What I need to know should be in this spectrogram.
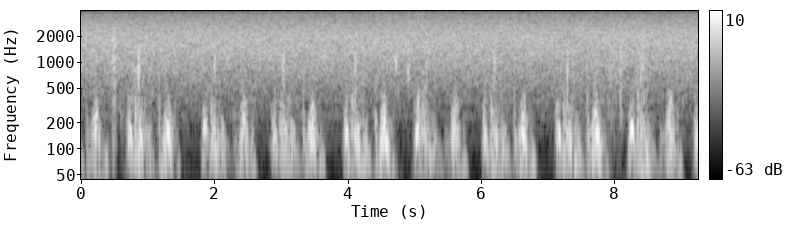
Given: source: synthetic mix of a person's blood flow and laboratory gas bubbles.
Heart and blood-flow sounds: Doppler ultrasound of blood flow; precordium
4.70-4.78 s: bubbles
4.89-4.96 s: bubbles
5.03-5.19 s: bubbles
From the record:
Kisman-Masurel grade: 212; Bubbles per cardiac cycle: several, 3 to 8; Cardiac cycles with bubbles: 1 to 10%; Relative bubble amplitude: moderate (0.250 to 0.450); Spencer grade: 1 (occasional bubble signal discernible with the cardiac motion signal, with majority of cardiac periods free of bubbles); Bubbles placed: anywhere in the cardiac cycle

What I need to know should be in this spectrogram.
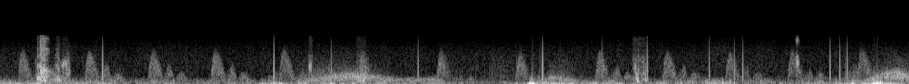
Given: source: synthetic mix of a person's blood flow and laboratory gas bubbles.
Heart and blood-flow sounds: Doppler ultrasound of blood flow; subclavian vein
0.35-0.72 s: bubbles
3.08-3.14 s: bubbles
3.56-3.67 s: bubbles
6.32-6.49 s: bubbles
7.95-8.00 s: bubbles
From the record:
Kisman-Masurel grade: 123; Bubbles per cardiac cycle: 1 to 2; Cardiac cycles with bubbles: 10 to 50%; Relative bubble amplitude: loud (0.450 to 0.775); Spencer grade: 2 (many but less than half of the cardiac periods contain bubble signals, singularly or in groups); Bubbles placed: anywhere in the cardiac cycle

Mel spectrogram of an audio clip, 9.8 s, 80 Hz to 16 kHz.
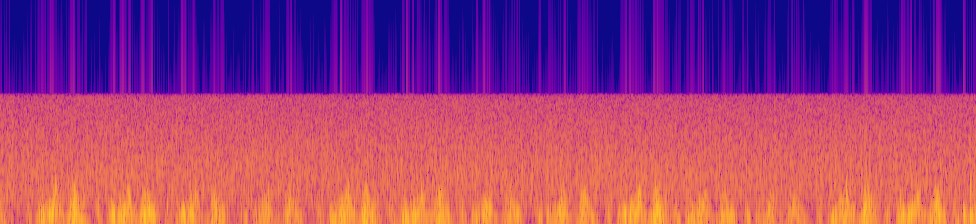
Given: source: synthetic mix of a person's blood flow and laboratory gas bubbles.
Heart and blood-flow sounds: Doppler ultrasound of blood flow; precordium
9.60-9.74 s: bubbles
From the record:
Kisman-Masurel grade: 113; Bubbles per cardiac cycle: 1 to 2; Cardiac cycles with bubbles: 1 to 10%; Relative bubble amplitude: loud (0.450 to 0.775); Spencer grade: 1 (occasional bubble signal discernible with the cardiac motion signal, with majority of cardiac periods free of bubbles); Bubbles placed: anywhere in the cardiac cycle

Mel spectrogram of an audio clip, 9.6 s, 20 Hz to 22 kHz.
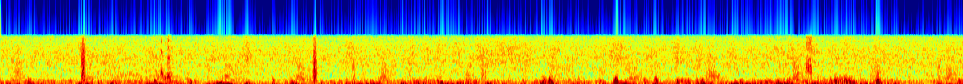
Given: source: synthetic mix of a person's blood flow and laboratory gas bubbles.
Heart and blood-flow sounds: Doppler ultrasound of blood flow; subclavian vein
1.51-1.76 s: bubbles
7.90-8.12 s: bubbles
From the record:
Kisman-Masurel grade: 121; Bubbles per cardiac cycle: 1 to 2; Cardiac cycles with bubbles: 10 to 50%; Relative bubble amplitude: barely perceptible (0.100 to 0.250); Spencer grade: 2 (many but less than half of the cardiac periods contain bubble signals, singularly or in groups); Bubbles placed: anywhere in the cardiac cycle

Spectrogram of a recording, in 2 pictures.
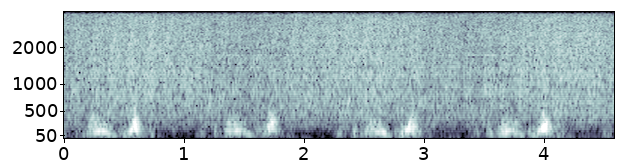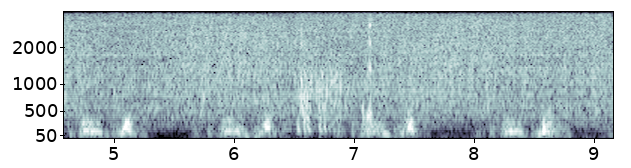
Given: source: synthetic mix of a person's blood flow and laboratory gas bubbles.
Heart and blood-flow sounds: Doppler ultrasound of blood flow; precordium
6.40-6.92 s: bubbles
7.04-7.20 s: bubbles
From the record:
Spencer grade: 2 (many but less than half of the cardiac periods contain bubble signals, singularly or in groups); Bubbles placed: only in the low amplitude regions of the cardiac cycle

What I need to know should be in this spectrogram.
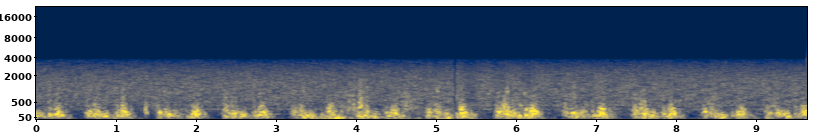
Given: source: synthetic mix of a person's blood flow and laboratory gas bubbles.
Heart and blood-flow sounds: Doppler ultrasound of blood flow; precordium
1.35-1.42 s: bubbles
From the record:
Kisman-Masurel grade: 113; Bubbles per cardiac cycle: 1 to 2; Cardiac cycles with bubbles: 1 to 10%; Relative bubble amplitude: loud (0.450 to 0.775); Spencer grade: 1 (occasional bubble signal discernible with the cardiac motion signal, with majority of cardiac periods free of bubbles); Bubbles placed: anywhere in the cardiac cycle

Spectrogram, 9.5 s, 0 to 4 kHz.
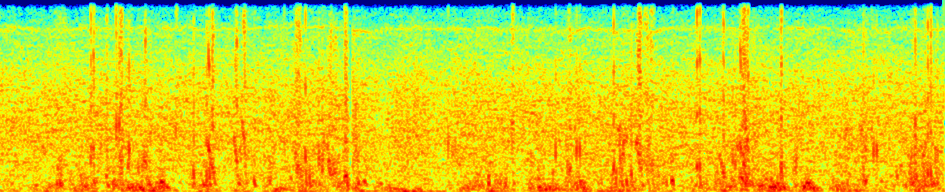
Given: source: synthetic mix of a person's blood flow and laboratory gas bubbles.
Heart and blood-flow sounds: Doppler ultrasound of blood flow; precordium
0.55-0.70 s: bubbles
0.80-1.35 s: bubbles
1.38-1.56 s: bubbles
1.77-1.81 s: bubbles
1.88-2.25 s: bubbles
2.34-2.62 s: bubbles
2.67-2.78 s: bubbles
2.86-3.74 s: bubbles
4.47-4.61 s: bubbles
4.74-5.20 s: bubbles
5.51-5.84 s: bubbles
5.96-6.79 s: bubbles
6.93-7.09 s: bubbles
7.14-7.71 s: bubbles
7.75-7.89 s: bubbles
8.38-9.45 s: bubbles
From the record:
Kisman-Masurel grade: 342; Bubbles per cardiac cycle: rolling drumbeat, 9 or more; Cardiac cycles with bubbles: 100%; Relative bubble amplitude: moderate (0.250 to 0.450); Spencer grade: 3 (all of the cardiac periods contain showers or single bubble signals, but not dominating or overriding the cardiac motion signals); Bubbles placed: anywhere in the cardiac cycle

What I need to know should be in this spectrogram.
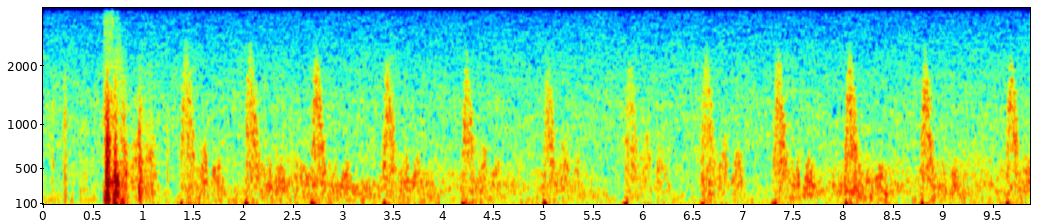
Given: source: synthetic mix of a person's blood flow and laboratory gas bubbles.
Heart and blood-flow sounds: Doppler ultrasound of blood flow; subclavian vein
0.59-0.78 s: bubbles
From the record:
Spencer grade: 1 (occasional bubble signal discernible with the cardiac motion signal, with majority of cardiac periods free of bubbles); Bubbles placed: anywhere in the cardiac cycle

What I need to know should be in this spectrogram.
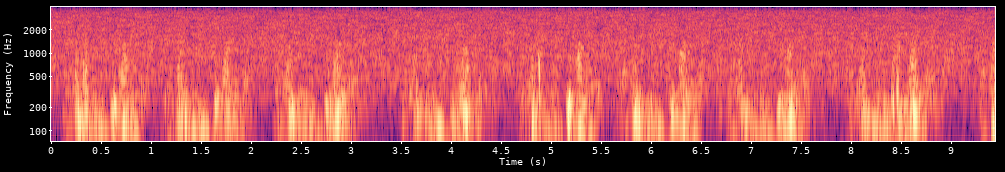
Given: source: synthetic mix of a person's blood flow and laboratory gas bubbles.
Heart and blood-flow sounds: Doppler ultrasound of blood flow; precordium
0.31-0.40 s: bubbles
4.84-4.92 s: bubbles
8.39-8.51 s: bubbles
From the record:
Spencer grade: 2 (many but less than half of the cardiac periods contain bubble signals, singularly or in groups); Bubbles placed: only in the low amplitude regions of the cardiac cycle

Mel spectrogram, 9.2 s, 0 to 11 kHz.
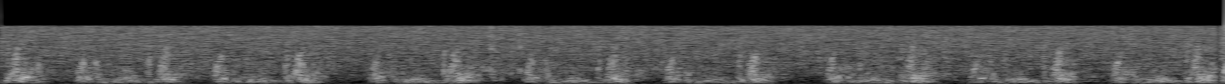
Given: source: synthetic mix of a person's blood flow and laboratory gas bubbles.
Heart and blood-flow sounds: Doppler ultrasound of blood flow; precordium
3.59-3.93 s: bubbles
From the record:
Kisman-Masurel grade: 111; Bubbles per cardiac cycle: 1 to 2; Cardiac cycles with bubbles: 1 to 10%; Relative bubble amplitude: barely perceptible (0.100 to 0.250); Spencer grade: 1 (occasional bubble signal discernible with the cardiac motion signal, with majority of cardiac periods free of bubbles); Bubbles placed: anywhere in the cardiac cycle

